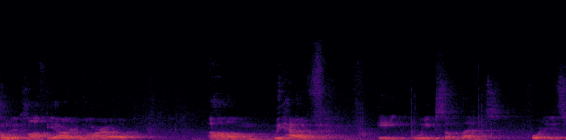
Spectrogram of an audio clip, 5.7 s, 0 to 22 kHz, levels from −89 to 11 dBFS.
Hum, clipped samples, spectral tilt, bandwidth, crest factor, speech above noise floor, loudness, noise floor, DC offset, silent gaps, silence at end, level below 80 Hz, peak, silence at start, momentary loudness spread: none; under 0.1%; -6.5 dB/octave; 15 kHz; 16 dB; 21 dB; -41 LUFS; -62 dBFS; under 0.1%; none; 0 s; -76 dBFS; -26 dBFS; 0 s; 17 LU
